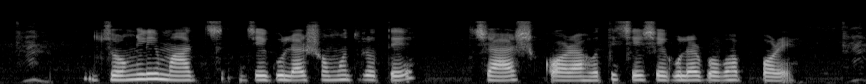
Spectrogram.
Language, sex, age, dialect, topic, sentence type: Bengali, female, 18-24, Western, agriculture, statement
